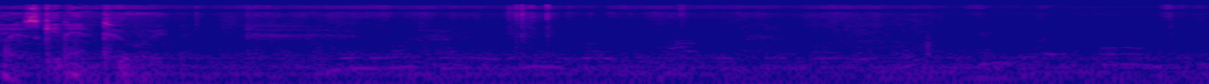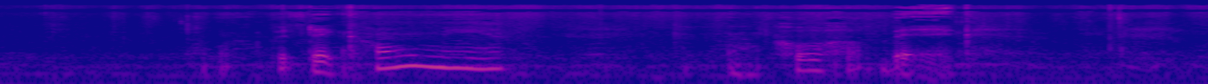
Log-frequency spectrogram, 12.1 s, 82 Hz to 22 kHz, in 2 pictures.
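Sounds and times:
wig rustling: 0:00.9 - 0:04.8, 0:05.8 - 0:12.0.

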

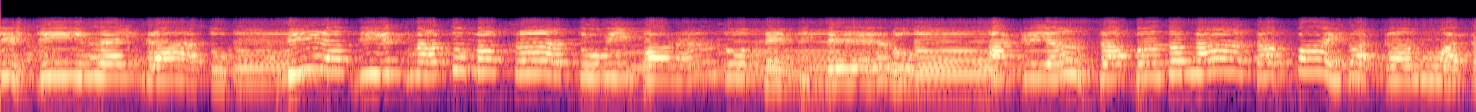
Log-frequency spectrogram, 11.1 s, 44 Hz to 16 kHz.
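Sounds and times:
person singing in a high voice: 0:00.0 - 0:11.0.

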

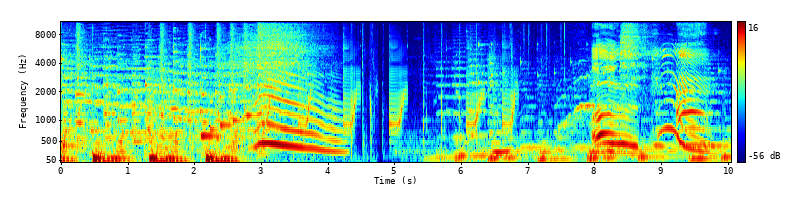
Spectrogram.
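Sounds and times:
cartoon boing sounds: 0:03.7 - 0:05.2.

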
